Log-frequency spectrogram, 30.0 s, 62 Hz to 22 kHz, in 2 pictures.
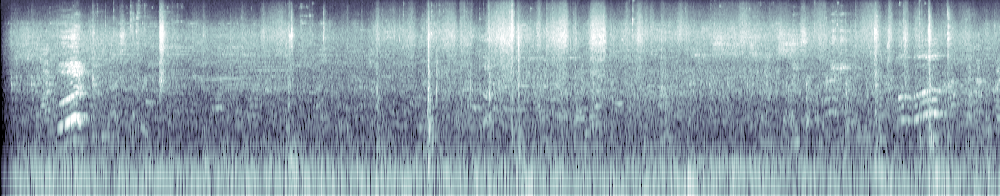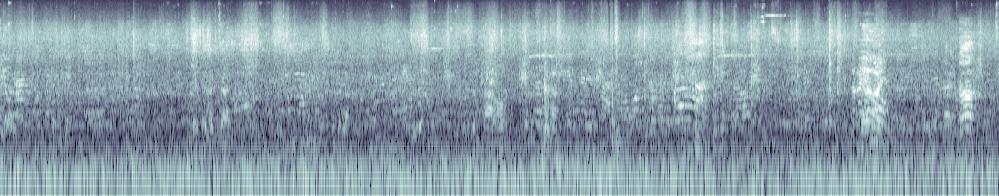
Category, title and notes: Soundscapes > Other
250722 095858 PH Travelling in a jeepney
Travelling in a jeepney (binaural, please use headset for 3D effects). I made this recording while sitting on the bench at the right side of a jeepney (with the rear of the vehicle on my left, and the front on my right), travelling from Calapan city to Puerto Galera, through the province of Oriental Mindoro (Philippines). At the beginning of the file, one can hear the atmosphere of the jeepney station while I’m waiting that the vehicle will go. At #0:42, the driver starts the engine and the trip begins. One can hear the noise from the vehicle and the traffic while we travel through the street of the city, as well as the voices of the passengers talking with each others. Then, at about #17:50, the vehicle will stop for around 10 minutes at a place called Singko, waiting for additional passengers. One can hear the traffic around, as well as the conversations between people in the vehicle.
atmosphere, binaural, Calapan-city, field-recording, jeep, motorcycles, Oriental-Mindoro, Philippines, traffic, vehicles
